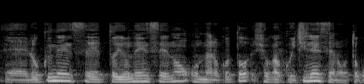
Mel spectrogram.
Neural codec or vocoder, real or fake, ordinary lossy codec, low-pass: none; real; none; 7.2 kHz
